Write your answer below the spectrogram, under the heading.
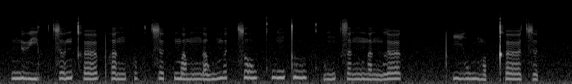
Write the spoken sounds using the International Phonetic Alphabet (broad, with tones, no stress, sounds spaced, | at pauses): n̪ yː˨˩ j ʊ˨ k̚ t͡s ɵ˨˥ n kʰ œː˨˥ pʰ ɐ˨ ŋ k ʊ˧ k̚ t͡s ɵ˧ t̚ m ɐ˨ m ŋ ɐ˨˧ w m ɵ˥ t̚ s o˥ w kʷʰ ɪ˥ ŋ t̪ uː˥ kʷʰ ɪ˨˥ ŋ t͡s ɐ˧ ŋ n̪ ɐ˧ ŋ l œː˥ k̚ | pʰ iː˧ w m ɐ˨ p̚ kʰ œː˧ t͡s ɵ˨ t̚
